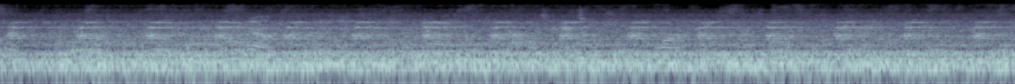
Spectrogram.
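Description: SMART diesel multiple-unit passenger train heard from inside the cabin while running at speed: a steady, continuous rumble of the wheels and running gear on the track.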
